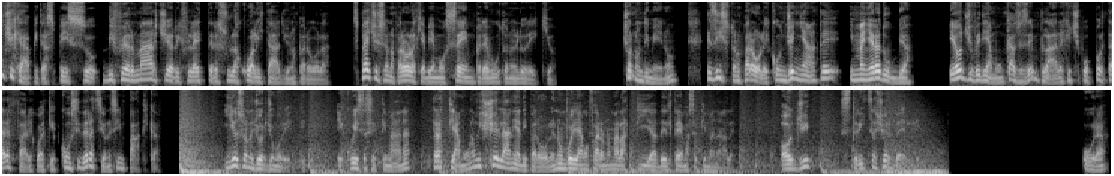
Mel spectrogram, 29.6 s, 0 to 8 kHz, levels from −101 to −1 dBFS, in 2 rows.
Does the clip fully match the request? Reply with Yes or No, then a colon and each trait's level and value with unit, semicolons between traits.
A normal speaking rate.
Yes: average, 145 wpm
